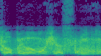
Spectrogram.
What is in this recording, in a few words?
trick, speech cze, mood low; War Thunder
